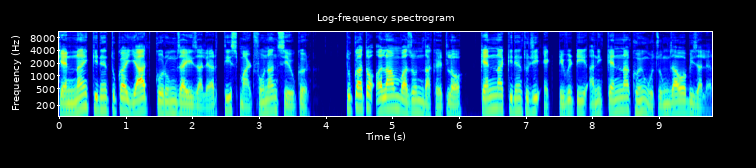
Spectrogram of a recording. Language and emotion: Goan Konkani, neutral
